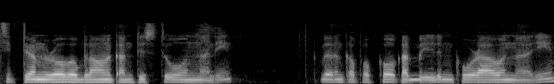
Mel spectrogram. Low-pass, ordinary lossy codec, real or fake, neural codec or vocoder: 7.2 kHz; MP3, 32 kbps; fake; codec, 16 kHz, 0.5 kbps, X-Codec, HuBERT features, trained on balanced general audio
